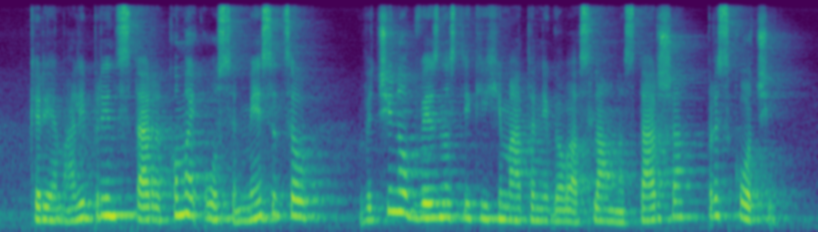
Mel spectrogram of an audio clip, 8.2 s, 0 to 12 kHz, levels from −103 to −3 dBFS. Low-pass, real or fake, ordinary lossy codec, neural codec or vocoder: 10.8 kHz; fake; none; vocoder, 44.1 kHz, 128 mel bands every 512 samples, BigVGAN v2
